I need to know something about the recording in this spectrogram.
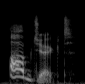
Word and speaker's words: object: Two-syllable noun, stress the first syllable. Two-syllable verb, stress the second syllable.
